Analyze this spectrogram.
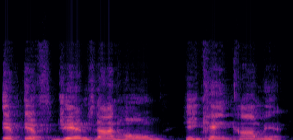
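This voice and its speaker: A man hosting a casual live-stream chat, loud and animated, laughing often and rambling through shout-outs. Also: high voice, slow pace, slightly rough. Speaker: podcast host.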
